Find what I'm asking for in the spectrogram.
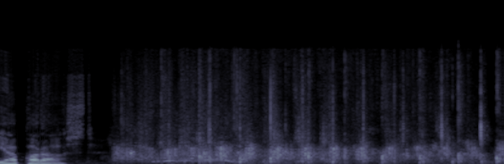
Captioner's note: everyone applauding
